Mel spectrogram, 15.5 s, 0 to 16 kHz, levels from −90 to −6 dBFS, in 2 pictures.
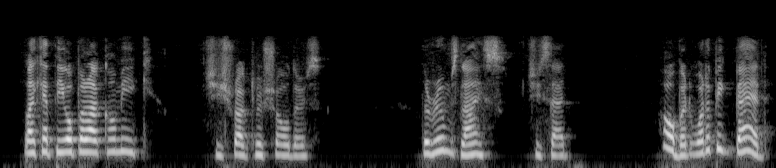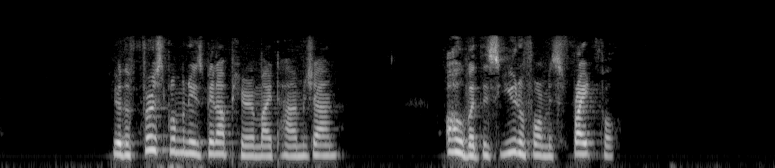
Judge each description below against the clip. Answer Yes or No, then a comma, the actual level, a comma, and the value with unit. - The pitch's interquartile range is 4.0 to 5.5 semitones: Yes, average, 4.3 semitones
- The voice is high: Yes, high, 215 Hz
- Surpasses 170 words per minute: No, average, 145 wpm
